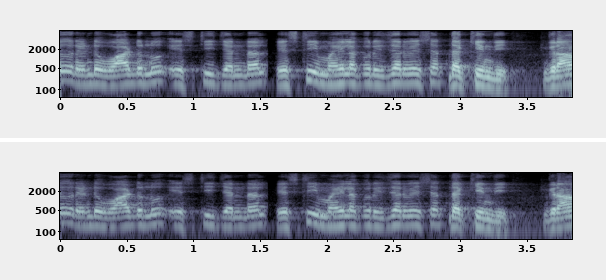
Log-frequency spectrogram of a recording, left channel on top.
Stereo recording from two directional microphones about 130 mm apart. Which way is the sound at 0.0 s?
30° left (ahead or behind).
